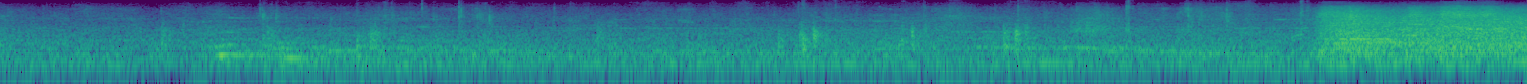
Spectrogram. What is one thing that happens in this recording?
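Footsteps tap on a hard floor in an echoing corridor.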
